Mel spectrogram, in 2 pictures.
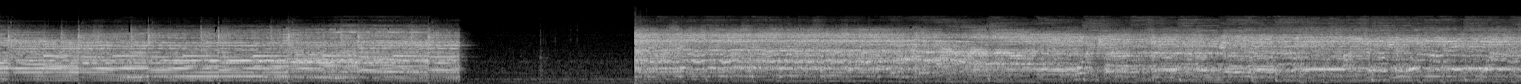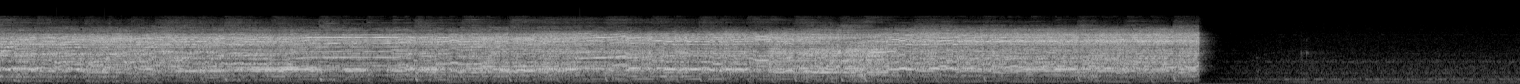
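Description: Guitar music played through a vintage JSL-1511-S wall speaker being tested. The music stops about four and a half seconds in, resumes about two seconds later, and cuts off suddenly near the end.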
